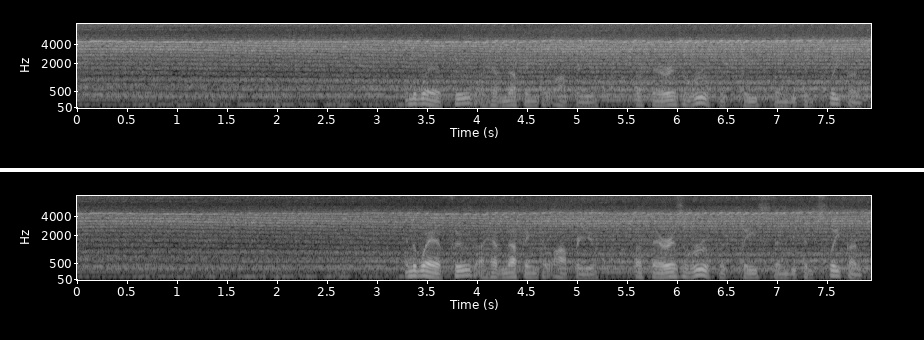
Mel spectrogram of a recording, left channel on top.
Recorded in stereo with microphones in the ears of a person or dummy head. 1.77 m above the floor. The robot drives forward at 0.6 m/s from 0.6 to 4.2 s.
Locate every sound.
0.0 s a drone: 5° left (ahead or behind)
3.3 s a man speaking: 40° right (ahead or behind); by 7.9 s 25° right (ahead or behind)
